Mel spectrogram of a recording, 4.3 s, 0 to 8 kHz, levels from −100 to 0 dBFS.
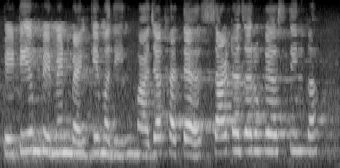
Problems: constant background noise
